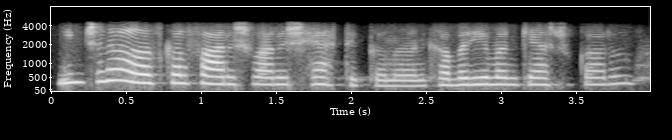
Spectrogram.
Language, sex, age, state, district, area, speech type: Kashmiri, female, 60+, Jammu and Kashmir, Srinagar, urban, conversation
